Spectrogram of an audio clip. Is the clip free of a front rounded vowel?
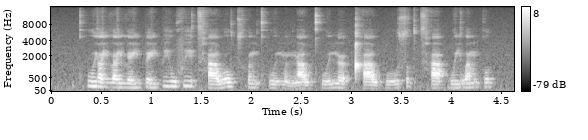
no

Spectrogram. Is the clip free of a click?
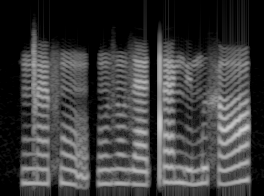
no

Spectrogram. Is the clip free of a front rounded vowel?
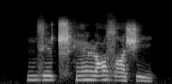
yes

